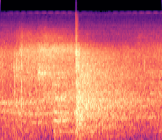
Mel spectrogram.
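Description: A body thuds onto a wrestling ring mat.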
